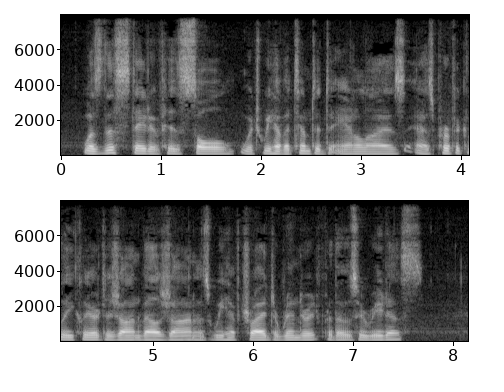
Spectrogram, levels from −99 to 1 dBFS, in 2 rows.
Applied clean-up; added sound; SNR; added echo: none; none; none; none.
